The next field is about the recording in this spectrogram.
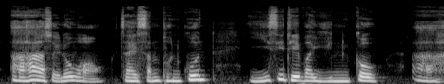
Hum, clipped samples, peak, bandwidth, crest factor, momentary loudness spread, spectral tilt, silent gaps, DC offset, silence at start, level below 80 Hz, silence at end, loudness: none; under 0.1%; 0 dBFS; 16.5 kHz; 16 dB; 11 LU; -6 dB/octave; none; under 0.1%; 0.1 s; -52 dBFS; 0 s; -16 LUFS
